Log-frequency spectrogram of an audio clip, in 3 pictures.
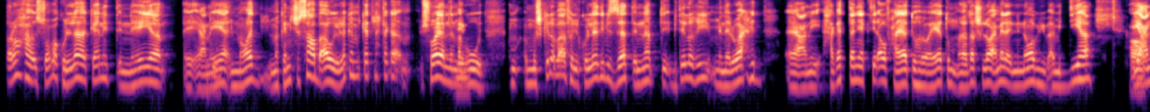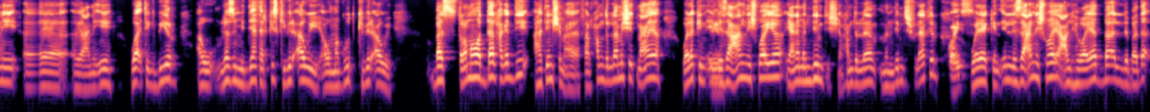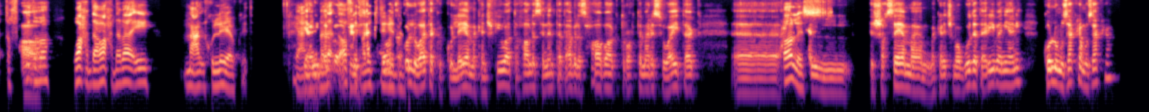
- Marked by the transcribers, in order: tapping
- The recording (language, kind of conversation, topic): Arabic, podcast, إيه دور العيلة في قراراتك الكبيرة؟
